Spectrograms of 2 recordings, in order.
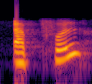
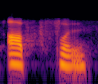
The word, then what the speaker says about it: Apfel: Like if we have APFEL, which is apfel, but in German we will pronunciate as apfel, क्योंकि A का sound आ होता है तो apfel.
